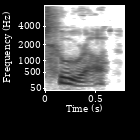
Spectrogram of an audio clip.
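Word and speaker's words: Tughra: the it's called a Tora that's how you pronounce that word you don't you don't really pronounce the G there at aura of the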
